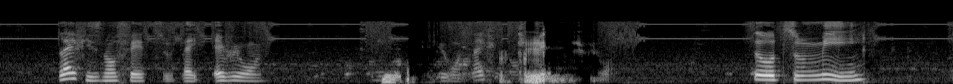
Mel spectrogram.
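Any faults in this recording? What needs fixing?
Converter idle tones run through the whole clip: a thin whistle near 3 kHz sits about 19 dB below the speech, from an undithered delta-sigma converter locking into repeating bit patterns at low input. On a spectrogram it shows as a steady horizontal line. Adding dither at the converter prevents this.

Echo leak, at 0 to 0.57 s, 1.25 to 5.28 s, 6.34 to 7.53 s and 8.61 to 9.46 s, is a quiet delayed copy of the speech trailing by 245 ms. It is faint at the edges and clearest between 1.25 and 5.28 s, likely from a far-end echo canceller passing loudspeaker pickup. A spectrogram shows harmonics repeated 245 ms later. Better far-end echo cancellation would stop it.

Speech suppressed in double talk appears at 4.14 to 4.41 s and 5.28 to 6.01 s, where the speech sinks deeply or drops out, likely because the echo canceller ducked everything while both sides spoke. 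The waveform envelope collapses there, and the spectrogram goes dark across bands. A double-talk-aware canceller would prevent this.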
